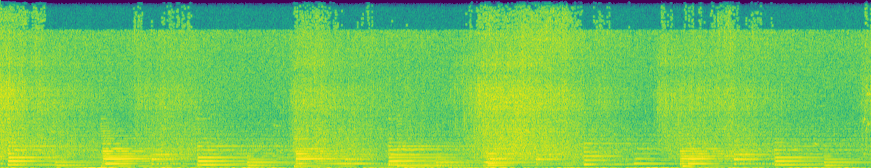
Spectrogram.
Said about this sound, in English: And you can hear the waves of the ocean gently rippling up the shoreline. And with each wave, you feel yourself relaxing even further.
